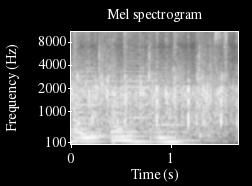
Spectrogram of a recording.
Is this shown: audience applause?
yes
